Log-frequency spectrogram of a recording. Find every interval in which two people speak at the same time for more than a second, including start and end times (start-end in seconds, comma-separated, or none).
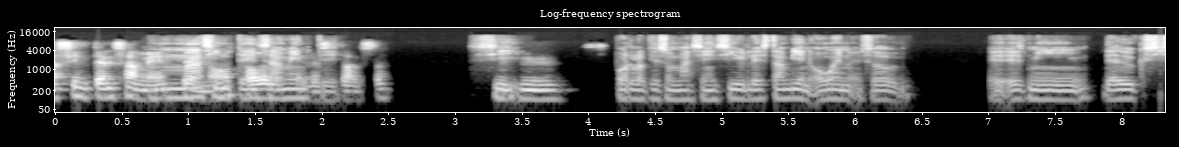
0.7-2.2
